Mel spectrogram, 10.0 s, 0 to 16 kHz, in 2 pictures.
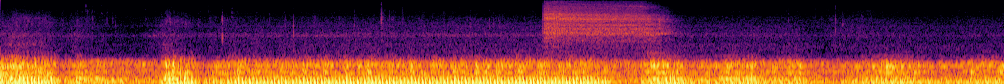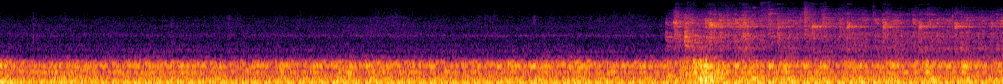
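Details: Volvo Penta TAMD 71B marine diesel, stood 10 years in a partially sunk abandoned boat, prop test in gear after reviving with bled fuel: deep even thrum, no knocks or misses, brief air hiss; running normally.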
